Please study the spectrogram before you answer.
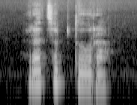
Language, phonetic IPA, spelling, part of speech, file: Polish, [ˌrɛt͡sɛpˈtura], receptura, noun, LL-Q809 (pol)-receptura.wav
